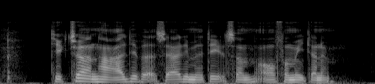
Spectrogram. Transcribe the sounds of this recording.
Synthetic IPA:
d̥iʁeɡ̥̚t͡sʰø̰ɐnɦɑ̈ɑ̈ld̥ʁiʋæɐð̞ˠsæɐlimeðˠd̥e̝̰ːlsɒ̽m̰ɒ̰ʊ̰ɐfɒ̽me̝ːd̥jɐnə

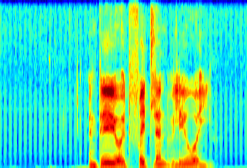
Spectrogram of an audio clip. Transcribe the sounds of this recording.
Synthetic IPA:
mend̥e̝æɐjo̝e̝d̥fʁid̥læn̰ʋile̝ːʊɐi

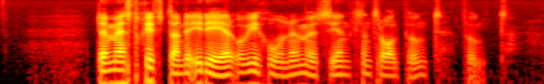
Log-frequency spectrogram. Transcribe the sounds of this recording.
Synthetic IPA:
d̪̥ɛnmɛst̪ɧɪft̪and̪əʔɪd̪eːəɾʔɔvɪɧuːnəɾmøːt̪sɪɛnsɛnt̪ʰɾɑːlpʰɵŋkt̪pʰɵ̰ŋk̚t̪

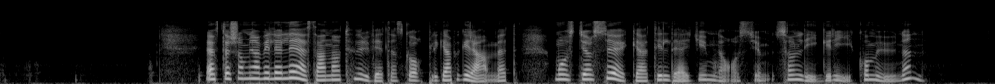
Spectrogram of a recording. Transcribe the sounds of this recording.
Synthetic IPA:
ɛft̪əʂɔmjɑːɡvɪlːəlɛːsanat̪ʰʉ̟ːɾveːt̪ənskɑːplɪɡapʰɾʊɡɾa̰mːət̪mɔst̪əjɑːsøːkat̪ʰɪld̪ɛ̰jʏmnɑ̰ːsɪɵ̰msɔmlɪ̰ɡːəɾɪ̰kʰɔmʉ̟̰ːnən

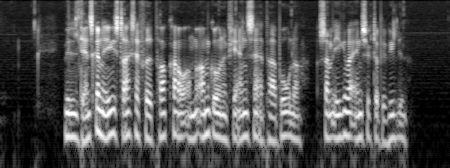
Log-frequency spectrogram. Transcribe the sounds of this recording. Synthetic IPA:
ʋiləd̥ænsɡ̥ɐnəe̝ɡ̥əsd̥ʁɑ̈ɡ̥shæfɔ̽ːð̞̩ˠpʰɒ̽ɡ̥ʁɑ̈ʊ̰ɒ̽mɒ̽mɡ̥ɔ̰̽ːnəfjæɐnl̩sɐæpʰɑ̈ɑ̈b̥o̝̰ːlɐsɒ̽me̝ɡ̥əʋɑ̈ʔænsøɡ̥d̥ɒb̥e̝ʋil̰jð̞̩ˠ

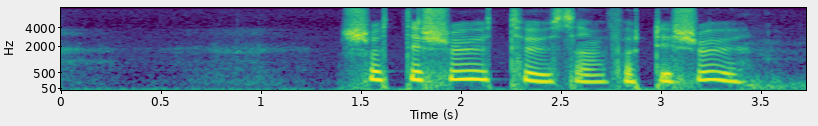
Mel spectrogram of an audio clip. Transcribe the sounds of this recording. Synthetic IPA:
ɧɵt̪ːɪɧʉ̟ːt̪ʰʉ̟ːsənfœʈːɪʂʉ̟ː

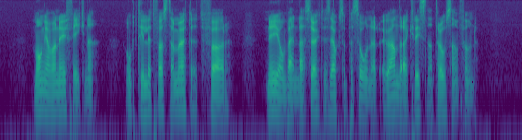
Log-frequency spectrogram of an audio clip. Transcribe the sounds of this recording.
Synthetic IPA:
mɔŋːavaɳyːfiːkna | ɔ̰kt̪ʰɪld̪ɛt̪fœʂʈamøːt̪ʰə̰t̪fœɾ | nyːɔmvɛnd̪asøːkt̪ʰəsɛjɔksɔpʰæʂuːnə̰ɾɵ̰and̪ɾa̰kʰɾɪst̪na̰t̪ʰɾuːsa̰mfɵnd̪

